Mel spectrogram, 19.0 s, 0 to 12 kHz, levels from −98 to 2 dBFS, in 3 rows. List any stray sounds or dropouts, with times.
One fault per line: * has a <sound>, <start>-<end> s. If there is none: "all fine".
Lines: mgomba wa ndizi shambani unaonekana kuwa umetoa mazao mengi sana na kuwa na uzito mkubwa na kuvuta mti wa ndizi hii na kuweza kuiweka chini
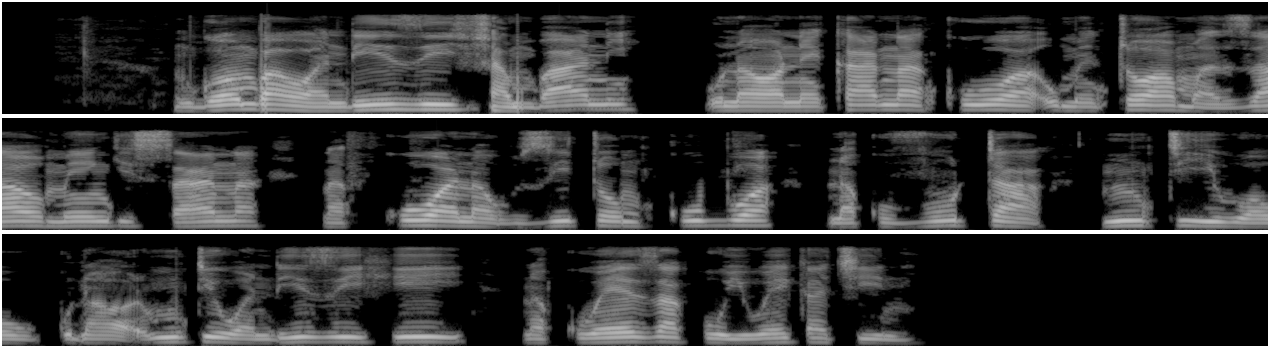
all fine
